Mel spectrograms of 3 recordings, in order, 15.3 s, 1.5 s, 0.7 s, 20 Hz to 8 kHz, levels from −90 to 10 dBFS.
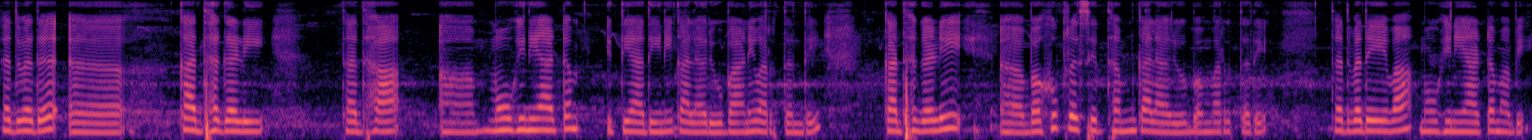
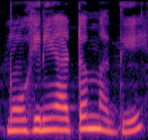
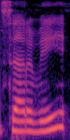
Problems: none marked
